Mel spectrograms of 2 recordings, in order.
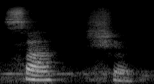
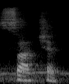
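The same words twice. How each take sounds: First: The T sound is left out. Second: The T sound is clearly pronounced. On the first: The speaker calls it right. "The T is not heard in this word" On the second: The speaker calls it wrong. "and not sachet"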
